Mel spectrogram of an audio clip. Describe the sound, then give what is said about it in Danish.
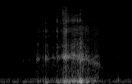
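Biting into a chocolate chip cookie: a single short, faint crunch of chewing that rises and dies away within a second. “Tænker jeg, som bare hader at høre, at de hører os sidde og spise en lille cookie.”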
